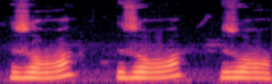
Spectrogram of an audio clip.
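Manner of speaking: زو said heavy and rounded with no hiss; a thick, unwhistled زو; no whistle. Shown as a demonstration. Teacher showing زو without the whistle of زا. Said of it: "اس کو کیسے پڑھنا ہے".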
